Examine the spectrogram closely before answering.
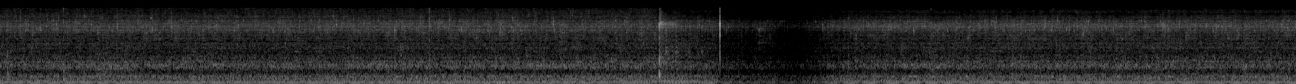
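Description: Steady trickling, running water from an aquaponics system, with a low hum underneath. Two sharp clicks come a little past halfway, and the sound dips for about a second after them.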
